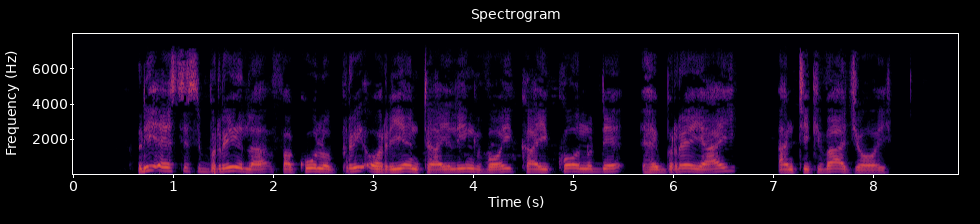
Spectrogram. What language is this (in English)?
Esperanto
